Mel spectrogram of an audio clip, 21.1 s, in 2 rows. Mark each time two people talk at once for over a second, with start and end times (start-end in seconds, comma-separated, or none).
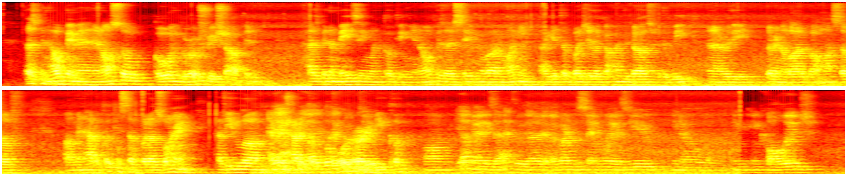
13.9-15.2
